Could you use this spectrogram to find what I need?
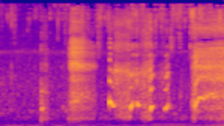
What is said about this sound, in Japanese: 本当にやっちゃった。黄色く濁ったおしっこが澄んだ川に混じっちゃって汚しちゃってる。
